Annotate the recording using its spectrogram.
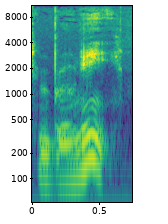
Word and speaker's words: Brunei: The most frequently mispronounced country names, the ones nobody got, are the Seychelles, which actually is pronounced Seychelles, and Brunei, which is actually pronounced Brunei.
